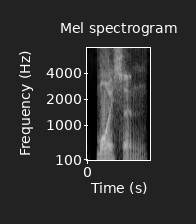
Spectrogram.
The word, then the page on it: moisten: American English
